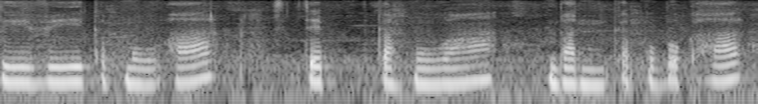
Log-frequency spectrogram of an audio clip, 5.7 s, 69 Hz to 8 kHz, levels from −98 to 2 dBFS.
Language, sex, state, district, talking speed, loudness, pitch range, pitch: Mizo, female, Mizoram, Aizawl, 125 wpm, -18 LUFS, 180-200 Hz, 185 Hz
